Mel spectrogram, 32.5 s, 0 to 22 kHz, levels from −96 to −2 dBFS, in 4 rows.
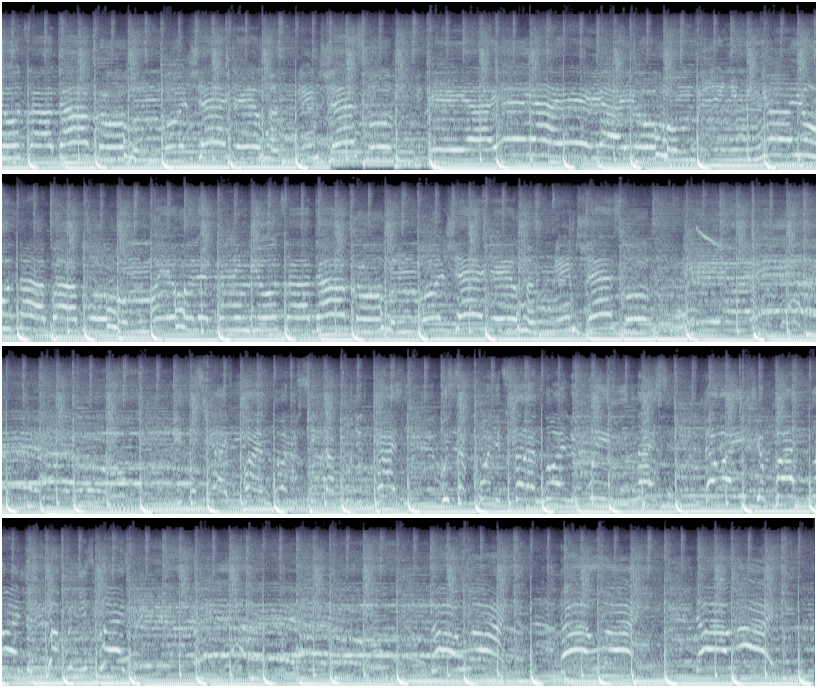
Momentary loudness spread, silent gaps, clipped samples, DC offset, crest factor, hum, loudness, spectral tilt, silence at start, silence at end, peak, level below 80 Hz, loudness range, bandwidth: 2 LU; none; under 0.1%; under 0.1%; 8 dB; none; -10 LUFS; -5 dB/octave; 0 s; 0 s; 0 dBFS; -14 dBFS; 1 LU; 16.5 kHz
